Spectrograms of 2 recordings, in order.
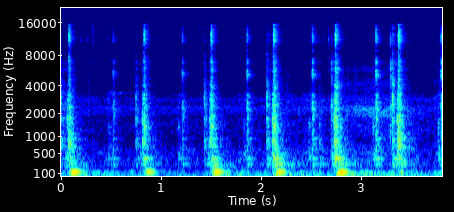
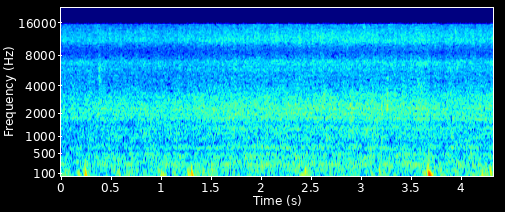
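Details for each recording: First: Top-load Whirlpool washer with a very bad lid safety switch: dull regular clicks about 97 a minute with nothing spinning up behind them. The washer won't start, and the owner plans to take the switch apart or wire its two leads together. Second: Whirlpool washer filling with cold water on a small load: steady, uninterrupted rushing hiss of water into the tub. Normal fill.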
